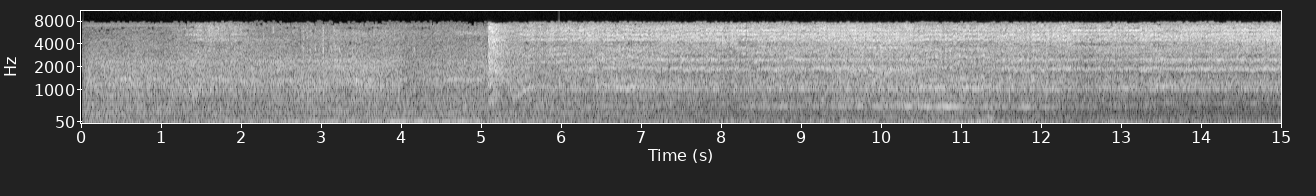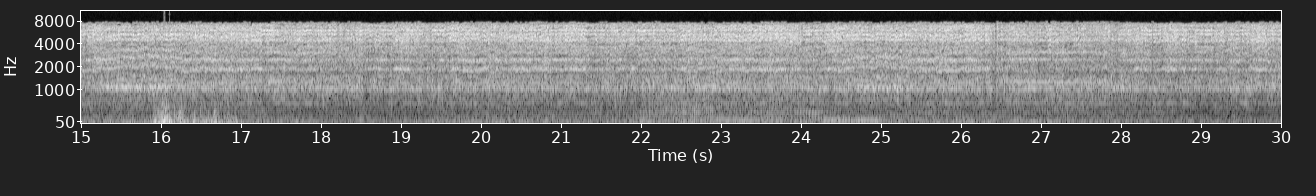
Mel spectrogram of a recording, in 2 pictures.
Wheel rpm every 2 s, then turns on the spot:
40, 30, 60, 160, 160, 160, 160, 160, 160, 160, 160, 160, 160, 160, 160.
2-4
